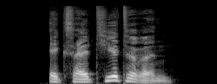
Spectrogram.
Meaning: inflection of exaltiert: 1. strong genitive masculine/neuter singular comparative degree 2. weak/mixed genitive/dative all-gender singular comparative degree
- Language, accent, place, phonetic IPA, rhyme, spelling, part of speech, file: German, Germany, Berlin, [ɛksalˈtiːɐ̯təʁən], -iːɐ̯təʁən, exaltierteren, adjective, De-exaltierteren.ogg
